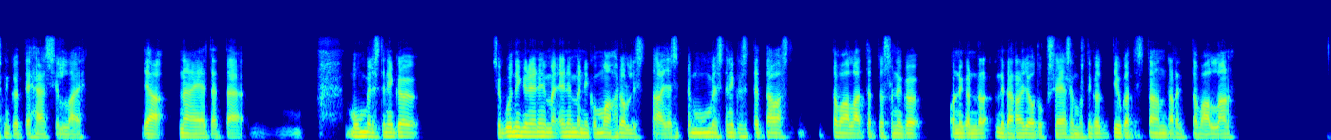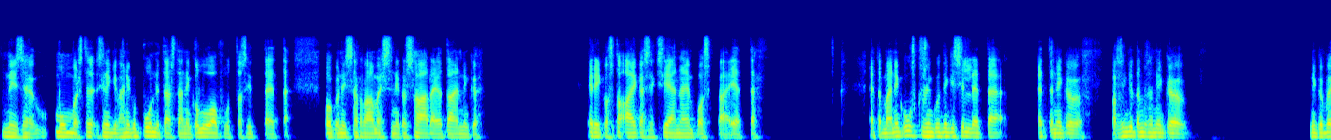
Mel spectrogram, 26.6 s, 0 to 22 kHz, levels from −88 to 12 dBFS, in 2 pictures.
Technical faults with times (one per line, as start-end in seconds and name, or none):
6.37-8.06 AMR rate drop
23.74-25.47 AMR rate drop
